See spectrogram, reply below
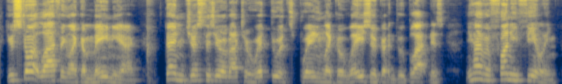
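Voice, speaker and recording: A man's voice: fairly high pitch, pushed and bright. A man reading an AI-written story aloud, breaking off for sarcastic, amused comments and stumbling over odd words. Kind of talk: reading aloud with joking asides.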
